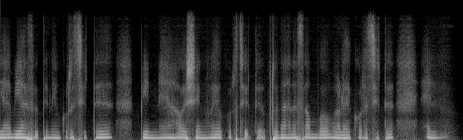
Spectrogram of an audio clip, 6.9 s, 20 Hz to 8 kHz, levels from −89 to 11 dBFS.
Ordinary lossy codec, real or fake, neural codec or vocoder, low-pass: none; fake; codec, 16 kHz, about 1 kbps, DyCAST, with the encoder's durations; 7.2 kHz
